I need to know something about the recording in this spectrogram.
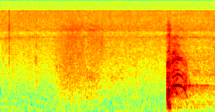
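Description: A single short cough near the end, followed by a faint lingering ringing tone.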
